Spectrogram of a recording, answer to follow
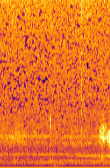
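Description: Steady background hiss with a faint hum: room tone, with one faint tick about a second in.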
